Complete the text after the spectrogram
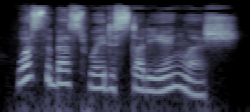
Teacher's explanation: the word to becomes ta, and it's just barely pronounced at the end of way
